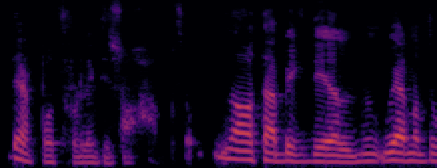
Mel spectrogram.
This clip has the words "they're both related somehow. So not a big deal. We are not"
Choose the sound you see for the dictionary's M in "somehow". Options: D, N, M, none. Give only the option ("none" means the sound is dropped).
none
